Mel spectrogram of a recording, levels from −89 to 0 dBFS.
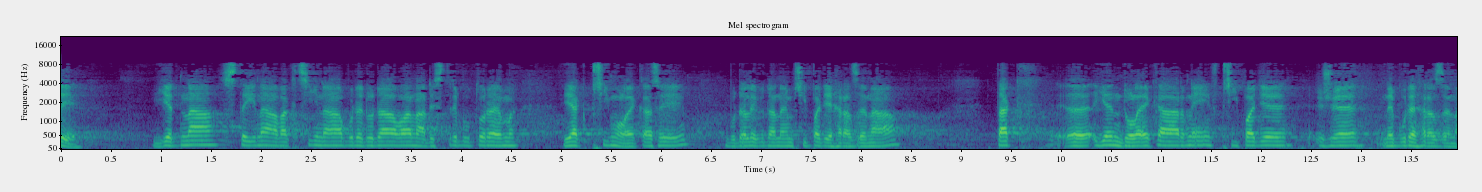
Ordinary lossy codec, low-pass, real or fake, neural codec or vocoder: MP3, 32 kbps; 10.8 kHz; fake; vocoder, 44.1 kHz, 128 mel bands, Pupu-Vocoder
